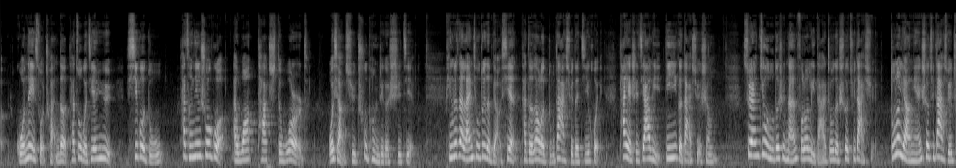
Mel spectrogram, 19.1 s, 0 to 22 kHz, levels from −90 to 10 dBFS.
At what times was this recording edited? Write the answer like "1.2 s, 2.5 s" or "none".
3.5 s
